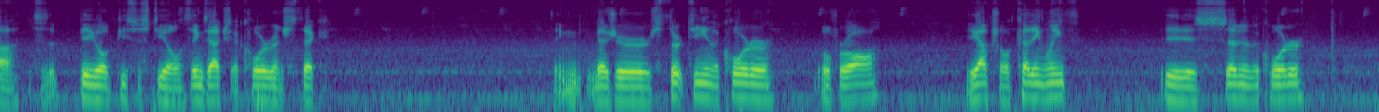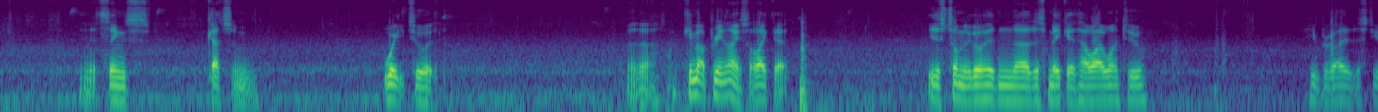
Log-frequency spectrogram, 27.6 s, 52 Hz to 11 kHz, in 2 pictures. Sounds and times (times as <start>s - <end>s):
Speech: 0.0s - 3.3s, 5.5s - 8.8s, 9.6s - 10.8s, 11.6s - 13.1s, 14.6s - 16.4s, 17.6s - 18.3s, 20.0s - 21.8s, 23.0s - 25.3s, 26.8s - 27.5s.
